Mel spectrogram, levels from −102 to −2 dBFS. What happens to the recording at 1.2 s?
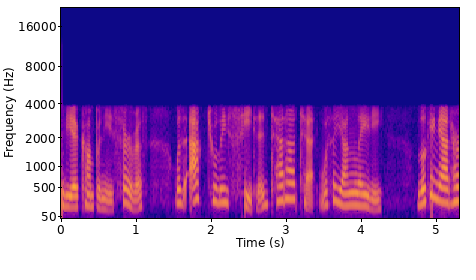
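Nothing goes wrong at 1.2 s; the speech carries on intact through that moment, with only the narrow telephone band of the G.711 line shaping its sound.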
